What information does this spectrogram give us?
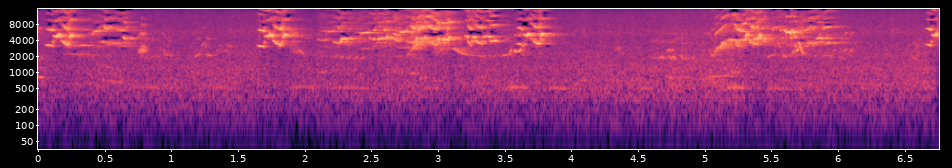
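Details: Zoo lorikeets at play in Tampa, Florida: loud, shrill, rasping screeches in clustered bursts, separated by quieter stretches with faint chatter.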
